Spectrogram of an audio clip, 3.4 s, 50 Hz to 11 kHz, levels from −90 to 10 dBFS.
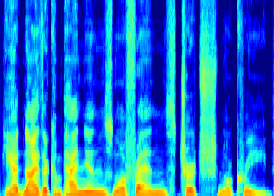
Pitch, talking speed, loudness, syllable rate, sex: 155 Hz, 155 wpm, -18 LUFS, 3.7 syllables/s, male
